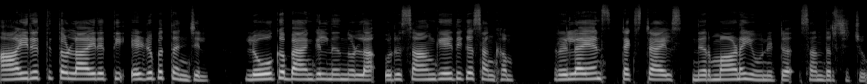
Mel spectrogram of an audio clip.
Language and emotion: Malayalam, neutral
